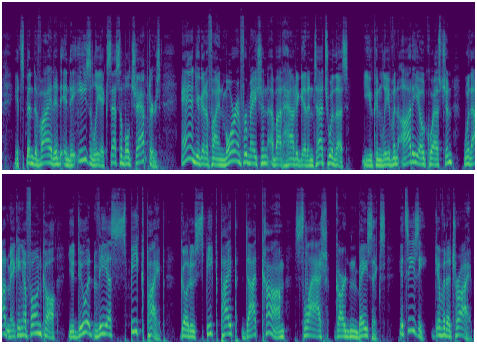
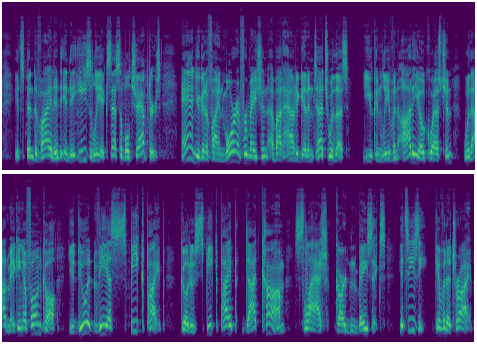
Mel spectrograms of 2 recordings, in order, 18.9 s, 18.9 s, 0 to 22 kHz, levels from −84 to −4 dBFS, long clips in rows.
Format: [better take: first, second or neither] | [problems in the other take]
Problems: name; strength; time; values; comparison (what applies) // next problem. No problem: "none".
first | thin; very; fading below 300 Hz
